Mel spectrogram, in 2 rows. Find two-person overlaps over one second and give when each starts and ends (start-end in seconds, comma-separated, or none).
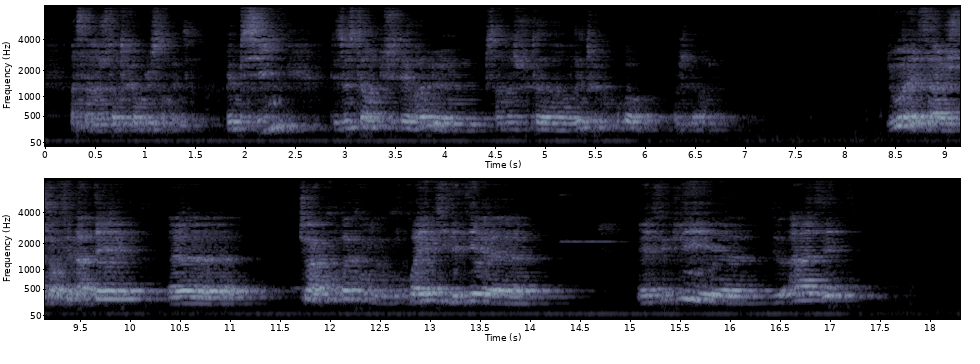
none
